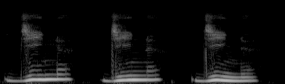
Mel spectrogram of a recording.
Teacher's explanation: Como esse E final é bem fraquinho, esse som de E, a nossa sílaba tônica acaba sendo a primeira, a sílaba mais forte.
